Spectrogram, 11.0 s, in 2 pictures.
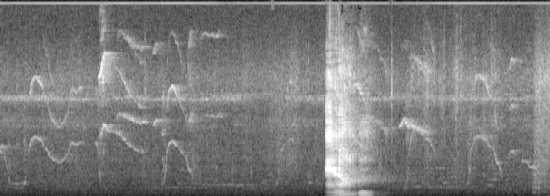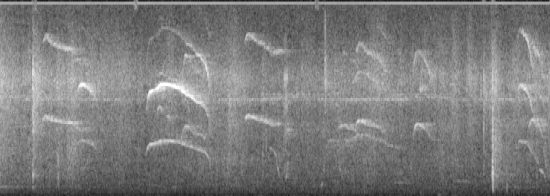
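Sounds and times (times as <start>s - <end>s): birds chirping: 3.3s - 9.9s.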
